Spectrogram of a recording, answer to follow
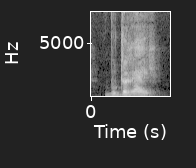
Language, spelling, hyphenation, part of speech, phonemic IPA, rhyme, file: Dutch, boerterij, boer‧te‧rij, noun, /ˌbur.təˈrɛi̯/, -ɛi̯, Nl-boerterij.ogg
- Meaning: 1. prank, joke 2. jest, mockery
